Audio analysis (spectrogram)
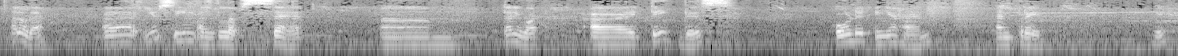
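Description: A young performer voicing a gentle old man who coaxes hesitantly, with many fillers. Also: mid-range voice, pitched below the performer's own voice, close to an everyday voice. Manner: coaxing, hesitant, full of fillers. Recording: distant mic with clear background noise.

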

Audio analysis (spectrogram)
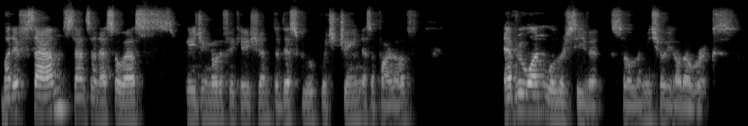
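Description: A man presenting a software demo in an instructional, step-by-step explanatory style over a screen share. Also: medium pitch, normal speed, low-quality recording.

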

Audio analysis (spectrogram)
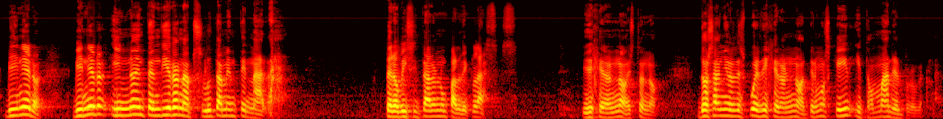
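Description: An older man giving a talk with slides in a conference room, telling stories earnestly and gesturing as he speaks. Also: on the high side. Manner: earnest, storytelling, animated gestures, some restarts. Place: conference room with projector screen.

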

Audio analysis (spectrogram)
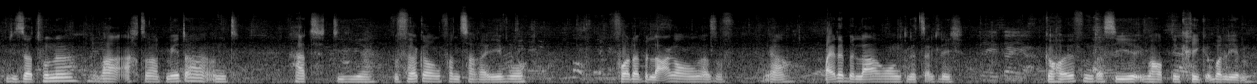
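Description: A man giving casual, halting travel narration outdoors into a handheld camera. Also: mid-range voice, little pitch movement. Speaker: travel vlogger. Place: outdoors by streets. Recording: very noisy outdoor camera sound, traffic. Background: loud outdoor and car noise.

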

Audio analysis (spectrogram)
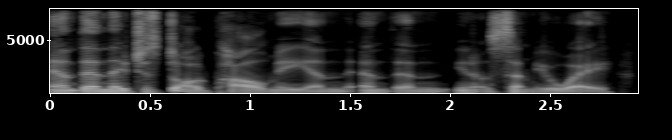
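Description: A woman, a former mayor, telling her story as a podcast guest in an animated way, often acting out what people said. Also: a bass voice, quick pace, creaky, no room sound, studio quality. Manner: animated, acts out quoted dialogue. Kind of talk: storytelling conversation.

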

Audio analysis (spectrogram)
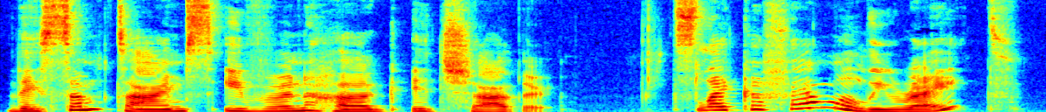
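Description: A middle-aged woman reading a children's picture book aloud in a sing-song, deliberate way with exaggerated intonation. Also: mid-range voice, very animated, fairly bright tone. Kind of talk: children's read-aloud, slow and expressive.

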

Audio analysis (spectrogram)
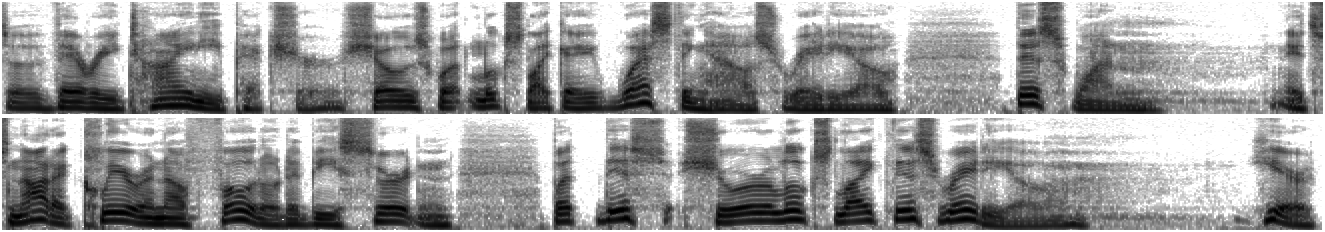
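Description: A man's voice: lowish voice, darkish tone, no room sound. A man narrating a scripted collector's video in a wry, opinionated way with dry humor.

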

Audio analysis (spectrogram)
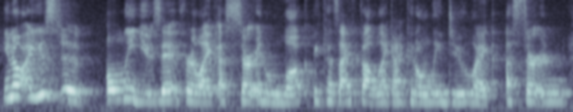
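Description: Young woman, congested, slightly high voice, chatty and gushing, echoey bedroom. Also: fairly quick, a bit bright. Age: young adult. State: congested from a cold. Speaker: beauty vlogger. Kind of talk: casual product review. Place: bedroom, indoors.

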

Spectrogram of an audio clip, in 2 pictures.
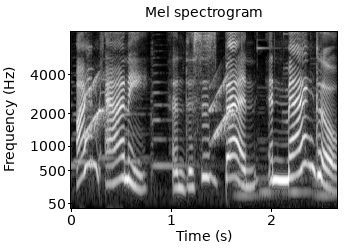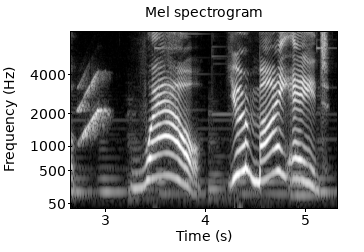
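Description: A cheerful, confident little cartoon girl, with a very high voice. She speaks unhurriedly and swings expressively through her notes, encouraging and explaining over background music. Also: very animated, slow pace, heavily acted. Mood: upbeat, confident. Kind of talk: children's cartoon acting.

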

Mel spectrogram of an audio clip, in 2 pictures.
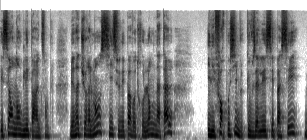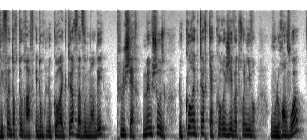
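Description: A man in his thirties giving a brisk, explanatory tutorial to camera, seated indoors in a dim room at home. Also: fairly high pitch, darkish tone. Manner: brisk, explanatory, repeats "et donc de ce fait". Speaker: online business coach.

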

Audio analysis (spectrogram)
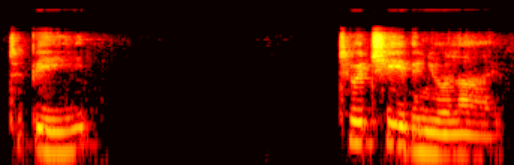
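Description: A woman leading a guided yoga relaxation meditation in a slow, measured, soothing way with long pauses. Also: sits low, mellow, muffled recording. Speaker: yoga nidra instructor.

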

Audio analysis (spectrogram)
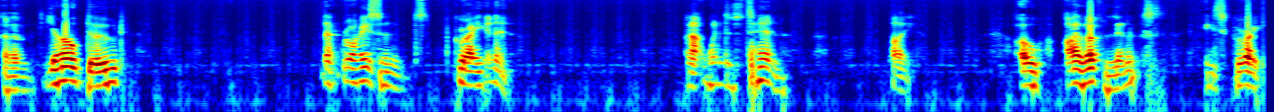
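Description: A drawling, husky geek dude, put on by a man through a wobbly tremolo effect. He speaks slowly, and the sound is dull with faint music. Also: a little high, voice pushed down. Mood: dopey enthusiasm. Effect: wobbly tremolo voice changer.

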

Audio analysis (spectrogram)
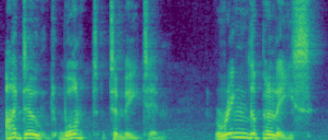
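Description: An actor playing an exasperated, bossy newspaper editor in an audio drama, blunt and scolding. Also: male voice, high-pitched, very animated, unhurried, darkish tone, breathy edge, exaggerated voice. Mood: stern.

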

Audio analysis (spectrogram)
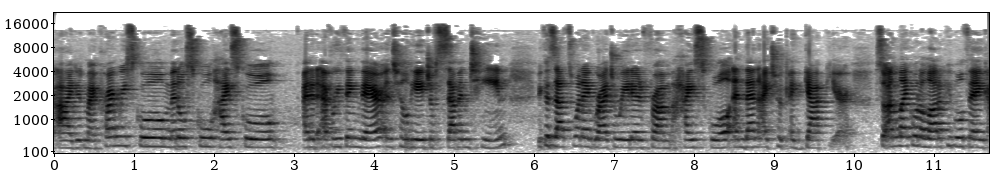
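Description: A young woman in her twenties from Belgium with Dutch as her first language talks casually to the camera. Her voice is crisp and bright and sits a little high. The sound is a bit echoey, like a room at home. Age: 20s. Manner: chatty, animated hand gestures. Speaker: vlogger. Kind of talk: Q&A vlog, casual chat to camera.

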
